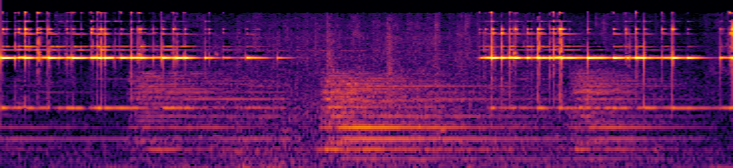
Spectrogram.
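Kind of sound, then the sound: sound effect, tolling bell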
